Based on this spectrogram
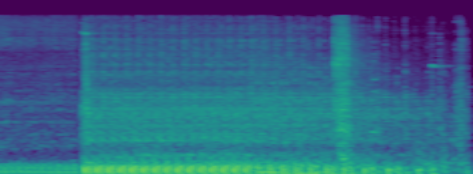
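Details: A motorcycle engine starts abruptly and idles with a steady low rumbling throb, and a brief hissing burst follows near the end; no animal sounds are heard.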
